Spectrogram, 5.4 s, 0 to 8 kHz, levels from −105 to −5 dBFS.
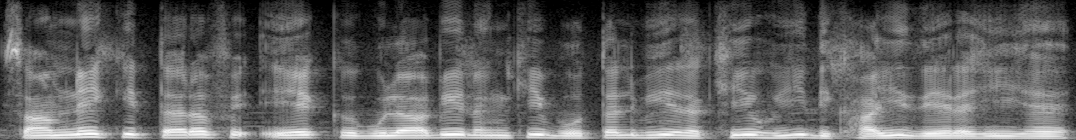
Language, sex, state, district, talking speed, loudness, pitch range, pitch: Hindi, male, Jharkhand, Ranchi, 165 wpm, -14 LUFS, 130-160 Hz, 145 Hz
